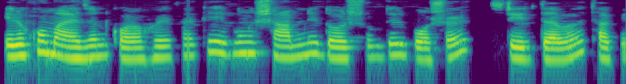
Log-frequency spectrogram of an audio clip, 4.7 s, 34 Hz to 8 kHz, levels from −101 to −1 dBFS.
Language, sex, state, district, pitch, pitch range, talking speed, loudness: Bengali, female, West Bengal, Kolkata, 200 Hz, 185-230 Hz, 155 wpm, -17 LUFS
